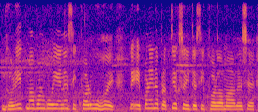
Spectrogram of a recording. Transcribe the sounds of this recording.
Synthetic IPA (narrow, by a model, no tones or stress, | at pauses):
ɡʱəɽ̃it̪mãpəɳkoienesikʰʋaɭʋũɦoj | t̪oepəɳenepɾət̪jəkʃɾit̪esikʰʋaɭʋamãaʋet͡ʃʰe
